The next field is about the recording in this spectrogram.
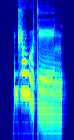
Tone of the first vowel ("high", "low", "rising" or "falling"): high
